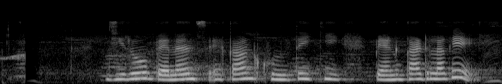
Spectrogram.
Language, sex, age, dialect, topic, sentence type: Bengali, female, 18-24, Western, banking, question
